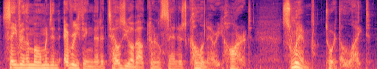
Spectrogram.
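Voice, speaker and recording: A man reads visual novel text aloud for a gaming video. His voice sits at an average pitch for a man. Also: fast talker. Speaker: gaming channel co-host.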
